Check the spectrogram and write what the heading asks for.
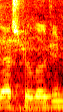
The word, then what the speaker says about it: astrologian: 14 the MMO which has astrologian as a job and that's how they pronounce it I would have expected astrology with astrology but astrolog um o I get to do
